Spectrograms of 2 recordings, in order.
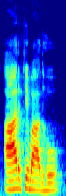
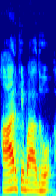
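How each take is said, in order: Both takes have the same delivery.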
